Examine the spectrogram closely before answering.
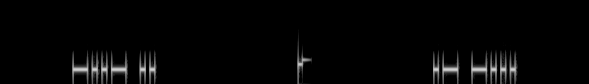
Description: Morse code, heard as a keyed tone, about 25 wpm, 700 Hz. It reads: XI AB
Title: Top Two Letter Combinations in Words 25wpm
